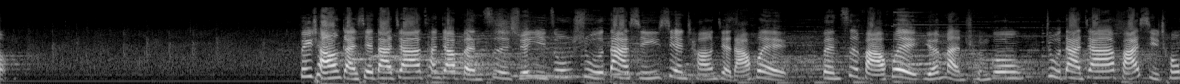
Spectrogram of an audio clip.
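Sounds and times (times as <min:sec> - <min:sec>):
audience applause at a large live dharma assembly: 0:00.0 - 0:03.0
speech: 0:03.0 - 0:11.7.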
